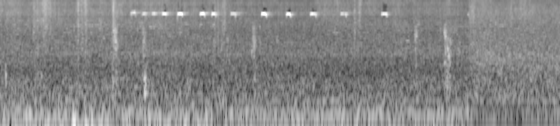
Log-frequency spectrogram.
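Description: A small bird giving a run of about a dozen short, high chirps, a few a second, starting a couple of seconds in and stopping about five seconds in, over low steady outdoor background noise.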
